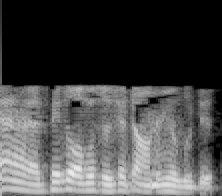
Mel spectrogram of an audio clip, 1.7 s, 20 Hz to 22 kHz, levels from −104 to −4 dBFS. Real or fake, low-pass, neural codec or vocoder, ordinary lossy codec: fake; 3.6 kHz; codec, 16 kHz, 1 kbps, FreqCodec, larger model; MP3, 16 kbps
